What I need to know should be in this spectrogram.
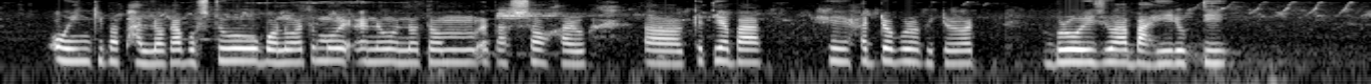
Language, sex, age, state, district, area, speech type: Assamese, female, 60+, Assam, Nagaon, rural, spontaneous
